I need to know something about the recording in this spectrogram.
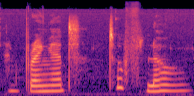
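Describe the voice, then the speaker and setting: Female meditation guide, high breathy voice, very slow and soft, gentle instructional delivery with long pauses. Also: little pitch movement, low-quality recording.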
